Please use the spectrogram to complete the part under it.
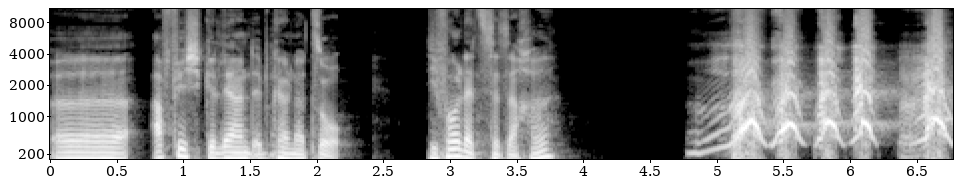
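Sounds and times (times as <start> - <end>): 
speech: 0.0 - 2.2, 2.8 - 3.8
person's voice imitating a barking dog: 4.8 - 6.7.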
